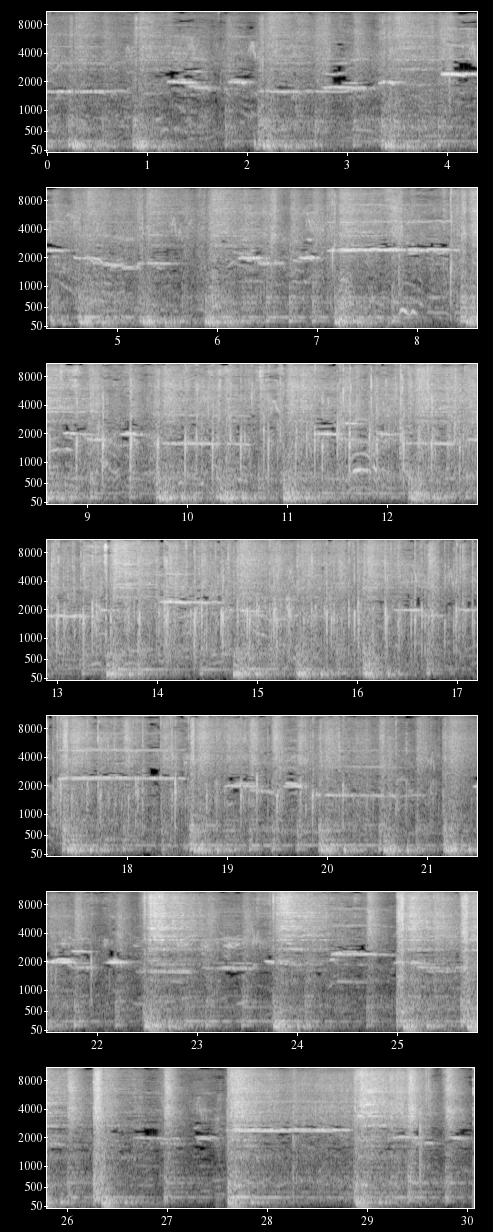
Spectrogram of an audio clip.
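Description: School marching band playing a march: snare and bass drums beating a steady rhythm, with a high melody of short held notes above them. The drum strikes grow sharper and more distinct in the last third.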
